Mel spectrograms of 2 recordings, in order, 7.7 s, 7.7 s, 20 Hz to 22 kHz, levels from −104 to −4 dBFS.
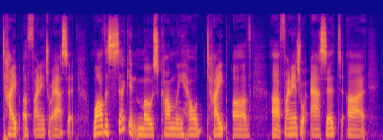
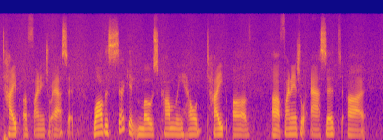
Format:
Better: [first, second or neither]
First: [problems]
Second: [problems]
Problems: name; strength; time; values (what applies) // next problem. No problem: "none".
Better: first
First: none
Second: hiss; noticeable; throughout; 20 dB below the speech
